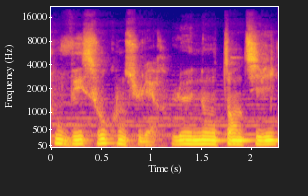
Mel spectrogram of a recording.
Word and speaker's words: Tantive: Le mot Tantive vient du terme anglais archaïque Tantivy, d'où la prononciation, un galop rapide, un cri de chasse à courre, le gibier poursuivi par le chasseur.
